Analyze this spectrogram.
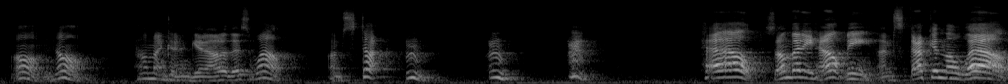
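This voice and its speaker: Using a put-on character voice, a woman speaks at a high pitch. Her pace is fairly slow, with long, frequent pauses. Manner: panicked, calling for help.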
